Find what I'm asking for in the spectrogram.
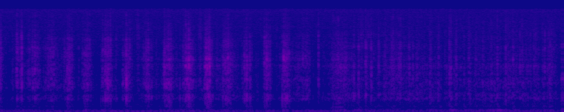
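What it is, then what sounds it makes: Fabric-covered hard-shell case scratched with fingernails. Short fingernails scratch a black oval, textured fabric-covered hard-shell sunglasses case with a rigid hollow shell, held in the hand. Dry, scratchy strokes come in an uneven patter of quick, rustling bursts over a steady low rumble, easing into softer, smoother scratching in the second half.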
